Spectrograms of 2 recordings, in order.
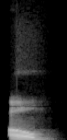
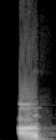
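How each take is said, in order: First: The consonant is made with the tongue edges. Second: The consonant is made with the tongue tip. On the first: The speaker calls it right. "nah ini bagian tepi lidah" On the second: The speaker calls it wrong. "Adapun ujung, suaranya akan seperti ini"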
